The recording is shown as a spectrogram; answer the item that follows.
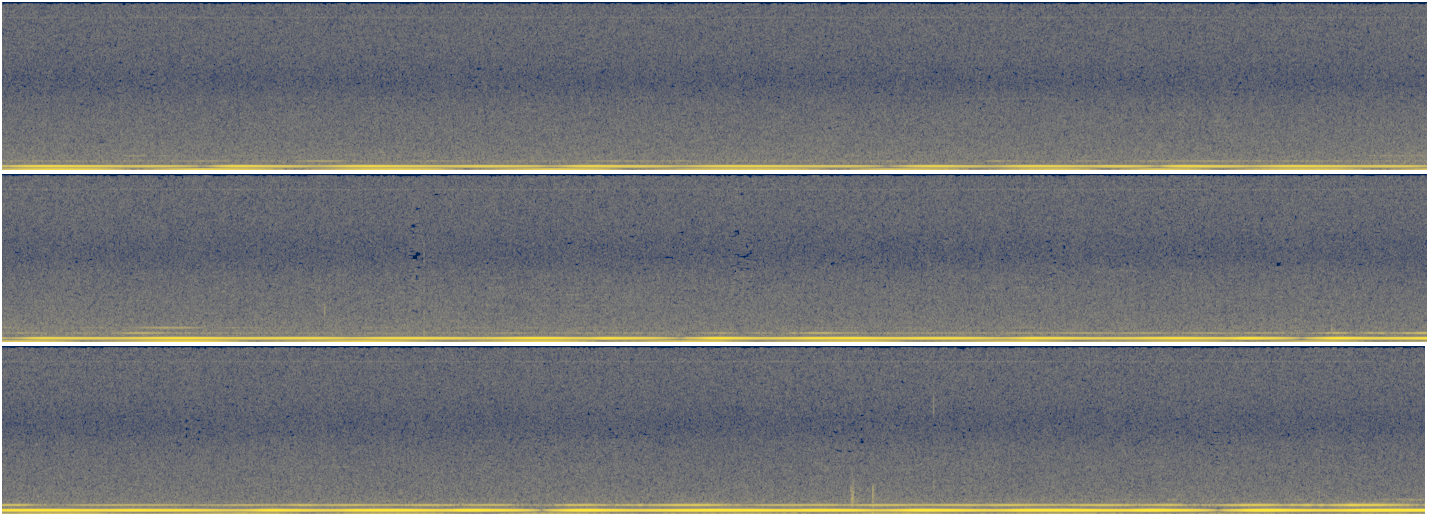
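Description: Singing bowl sounding a long, steady tone over a lower hum that pulses slowly, a little more than once a second. It grows a little louder toward the end.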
